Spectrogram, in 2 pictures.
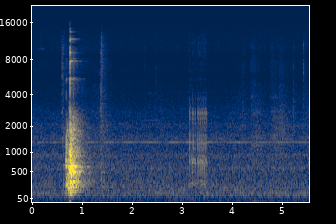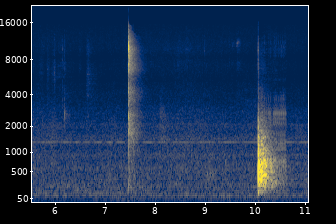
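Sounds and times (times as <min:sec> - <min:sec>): glass bottle set down on wood: 0:10.1 - 0:10.5.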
